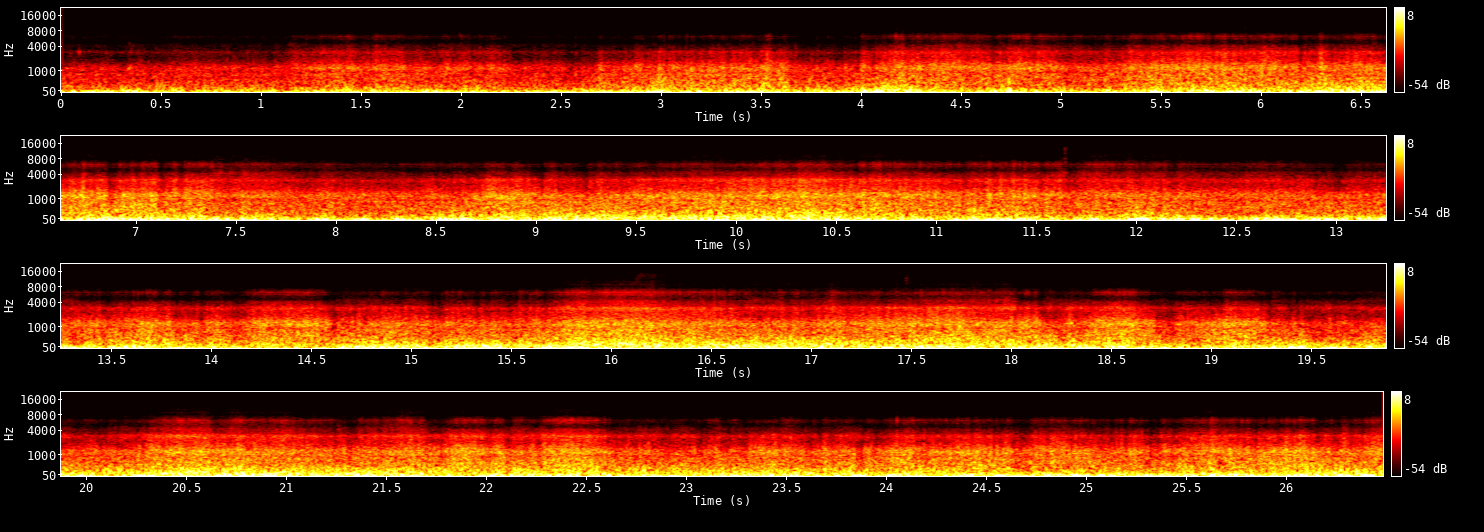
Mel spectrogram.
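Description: Strong wind buffeting the microphone, a steady rumbling rush, over choppy water lapping around a wading angler.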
